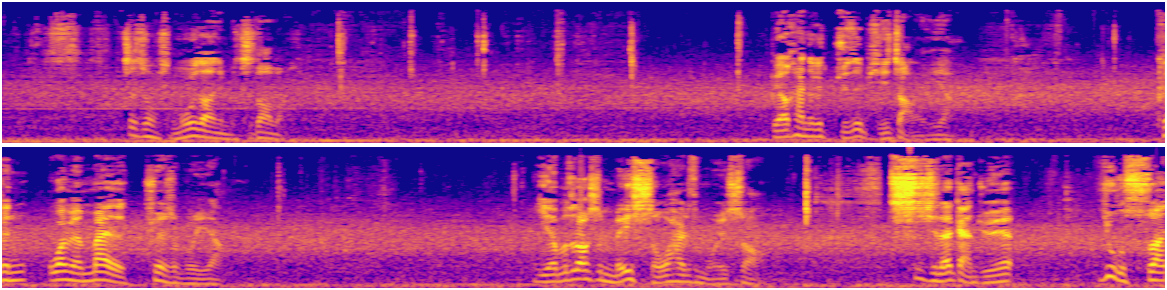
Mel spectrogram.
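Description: A young man speaks casually and close by, in short bursts.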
